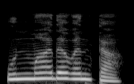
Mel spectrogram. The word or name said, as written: ಉನ್ಮಾದವಂತ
